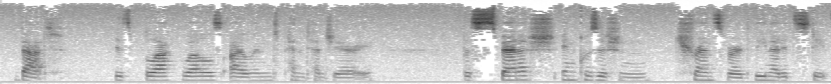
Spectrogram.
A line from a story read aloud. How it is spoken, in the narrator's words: replied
